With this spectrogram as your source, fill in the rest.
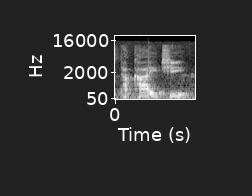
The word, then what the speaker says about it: Takaichi: So many people, there are a couple of pronunciations, the way the kanji is written for the last name. Her name is Takaichi. It's Takaichi. It's not Takaichi, it's Takaichi. So you pronounce your name Takaichi.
